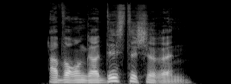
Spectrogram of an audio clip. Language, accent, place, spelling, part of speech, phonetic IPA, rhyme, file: German, Germany, Berlin, avantgardistischeren, adjective, [avɑ̃ɡaʁˈdɪstɪʃəʁən], -ɪstɪʃəʁən, De-avantgardistischeren.ogg
- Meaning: inflection of avantgardistisch: 1. strong genitive masculine/neuter singular comparative degree 2. weak/mixed genitive/dative all-gender singular comparative degree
